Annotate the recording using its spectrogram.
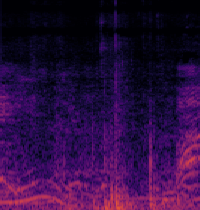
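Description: Men's voices shouting, with a few sharp thuds of a football being kicked about a second in.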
